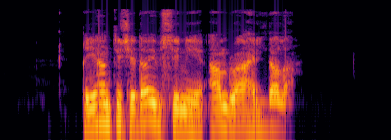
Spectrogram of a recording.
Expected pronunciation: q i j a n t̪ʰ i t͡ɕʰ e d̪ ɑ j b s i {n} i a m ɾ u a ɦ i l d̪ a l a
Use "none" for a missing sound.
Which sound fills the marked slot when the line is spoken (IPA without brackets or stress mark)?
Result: n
